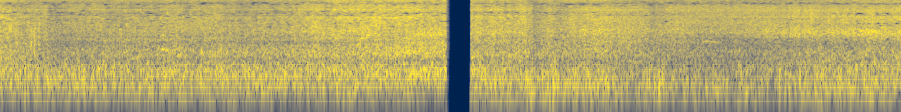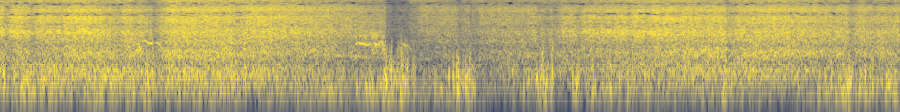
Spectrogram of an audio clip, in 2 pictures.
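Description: Sea surf breaking and washing up the beach in a steady roar, with wind buffeting the microphone. The sound cuts out completely for a moment about four and a half seconds in.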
